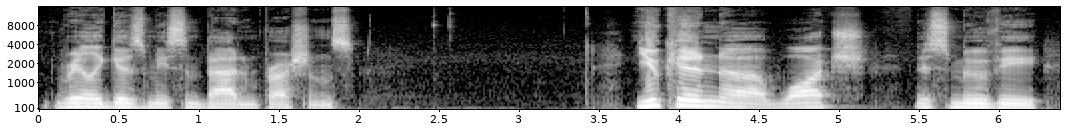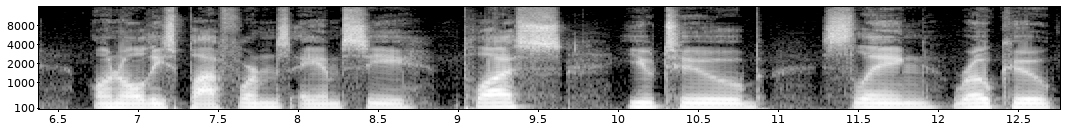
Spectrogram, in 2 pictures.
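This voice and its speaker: A man giving casual livestream commentary as host, thinking aloud in a halting way as he ranks things. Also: medium pitch, steady tone, darkish tone, smooth, no echo, clean studio sound. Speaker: streamer hosting a movie tier list.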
